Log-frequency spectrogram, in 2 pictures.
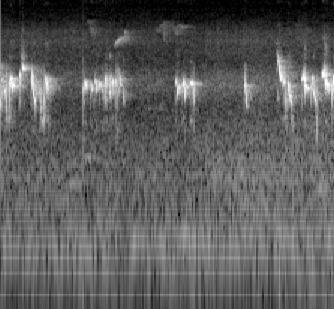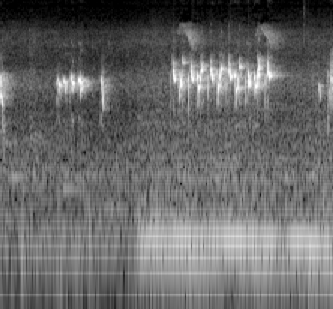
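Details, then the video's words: Yellow-vented bulbul, female calling a male, used to prompt lazy birds to sing; short clusters of chirpy, warbled notes broken by pauses, ending in a fuller rapid phrase over a low hum. "pancingan burung trucuk gacor ropel ngeriwik|| suara untuk trucuka bahan malas malasan bunyi"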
